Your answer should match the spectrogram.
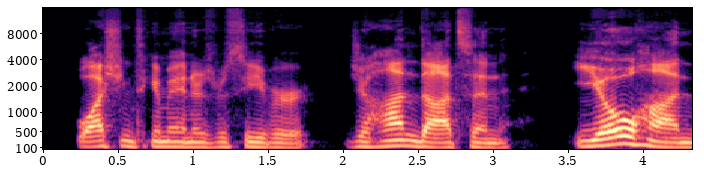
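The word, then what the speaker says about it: Jahan: Commander's receiver Johan doson Johan doson pronounces it with a soft J and the a turns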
